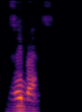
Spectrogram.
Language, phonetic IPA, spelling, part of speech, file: Latvian, [ˈzibɛns], zibens, noun, Lv-zibens.ogg
- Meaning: lightning (discharge of atmospheric electricity with a visible flash of light)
